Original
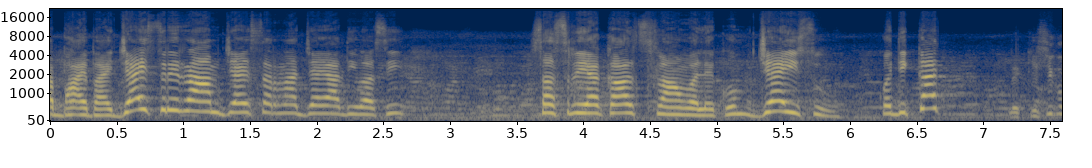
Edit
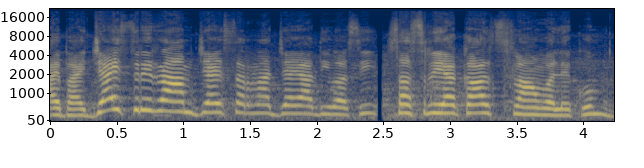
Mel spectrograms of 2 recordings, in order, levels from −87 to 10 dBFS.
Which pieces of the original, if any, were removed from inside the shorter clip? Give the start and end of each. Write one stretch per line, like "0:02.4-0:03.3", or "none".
0:02.7-0:03.6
